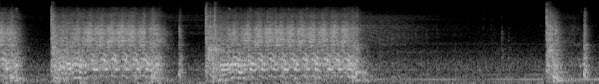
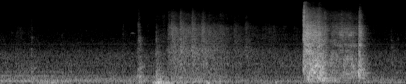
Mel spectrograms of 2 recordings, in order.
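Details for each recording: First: 1960 Ford F100, 351 Windsor, fed brake parts cleaner: two long bursts of steady starter whirring and a brief third crank, never firing, because the coil wire was not in the distributor; cranks but no spark. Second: 1960 Ford F100 with transplanted 351 Windsor V8, not run in decades, starter jumped directly: starter churns engine over steadily then sharp bursts; engine turns freely, not seized, solenoid appears good.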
